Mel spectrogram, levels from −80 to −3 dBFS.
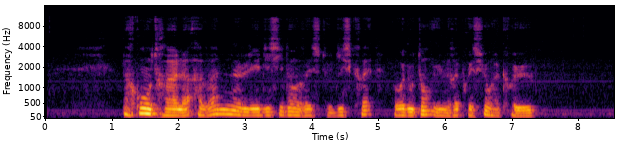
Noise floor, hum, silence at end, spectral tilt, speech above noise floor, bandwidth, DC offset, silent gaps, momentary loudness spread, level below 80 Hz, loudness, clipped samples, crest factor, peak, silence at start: -56 dBFS; none; 1.2 s; -8.5 dB/octave; 36 dB; 11 kHz; under 0.1%; none; 12 LU; -46 dBFS; -21 LUFS; under 0.1%; 18 dB; -2 dBFS; 1.2 s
